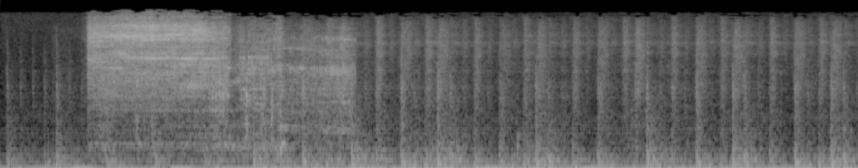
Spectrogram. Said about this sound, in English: and then what we'll do is we'll just bolt a board between the two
